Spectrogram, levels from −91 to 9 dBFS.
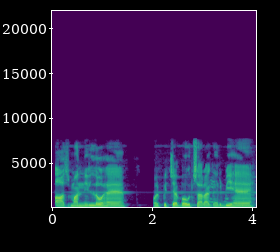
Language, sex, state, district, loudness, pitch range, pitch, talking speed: Marwari, male, Rajasthan, Nagaur, -17 LUFS, 130-140 Hz, 135 Hz, 145 wpm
